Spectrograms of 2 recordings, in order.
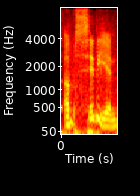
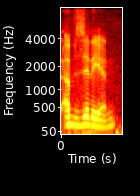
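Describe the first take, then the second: First: The middle consonant is a hissing S sound. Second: The middle consonant is a buzzing Z sound. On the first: "I know it's pronounced obsidian" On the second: "I say it with a Z"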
